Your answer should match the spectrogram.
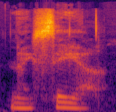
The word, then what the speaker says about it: Nicaea: It was this city right here, which was known, as we say in English, Nicaea. I know it's pronounced differently in different languages, but I speak English. That's how we say it.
